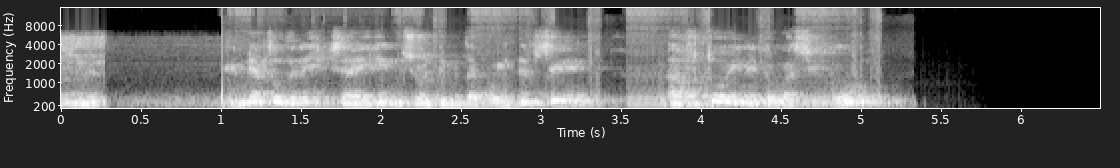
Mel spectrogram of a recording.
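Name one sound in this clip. A man speaks with animation, heard through a broadcast.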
